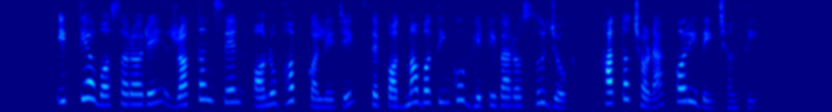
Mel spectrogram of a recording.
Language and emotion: Odia, neutral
